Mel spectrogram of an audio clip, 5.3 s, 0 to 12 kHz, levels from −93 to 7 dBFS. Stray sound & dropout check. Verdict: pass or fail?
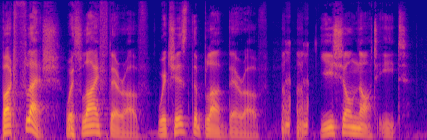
fail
